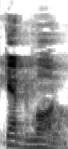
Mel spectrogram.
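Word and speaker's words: Cædmon: ক্যাডমন এই ক্যাডমন উচ্চারণটা হবে এরকম। ইংরেজি সাহিত্যের প্রথম কবি বলা হয় ক্যাডমন কে।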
